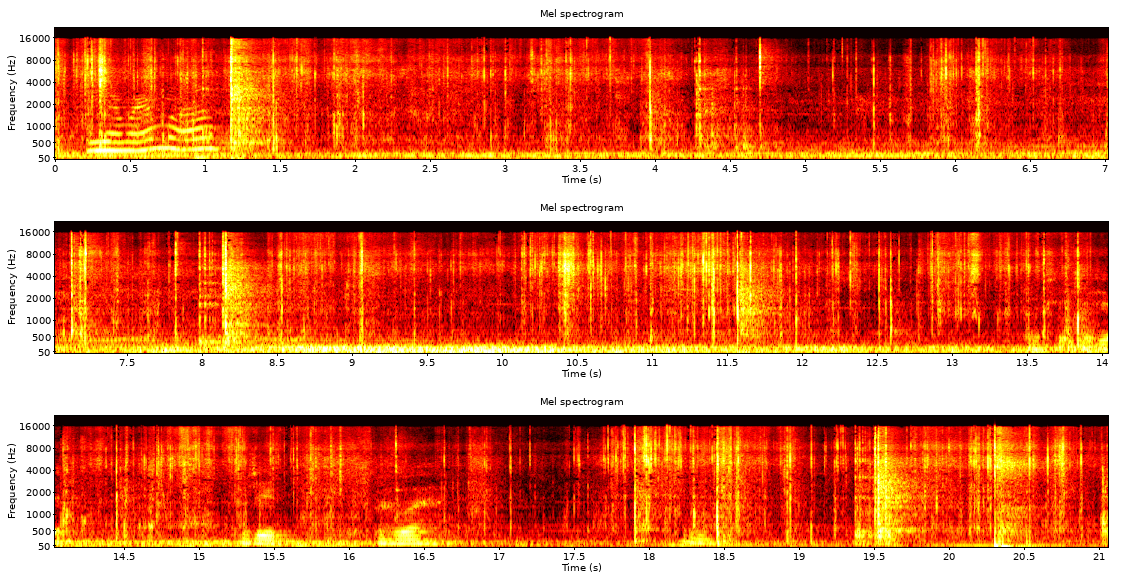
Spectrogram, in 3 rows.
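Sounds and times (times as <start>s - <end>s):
bubble wrap crinkling: 0.0s - 21.0s
plastic tape being pulled: 0.0s - 21.0s.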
